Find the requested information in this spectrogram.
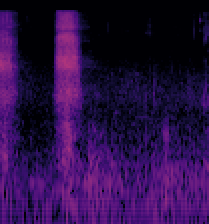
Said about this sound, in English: There's no sniffle suppressor on this mic, so please excuse me if I sniffle a little bit tonight.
